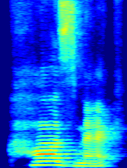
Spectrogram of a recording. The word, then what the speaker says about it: cosmic: on ourselves here and we are going to say a z for the letter s before a voiced sound in words like wisdom cosmic and spasm so again wisdom cosmic and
